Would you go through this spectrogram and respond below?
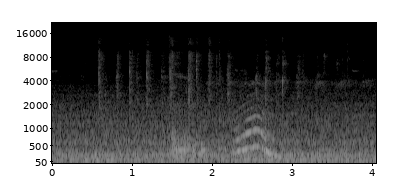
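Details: Elderly dog in home care groaning during the morning routine, as it often does whenever awake: one drawn-out, wavering cry that rises then falls, under a woman's speech and household noise.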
